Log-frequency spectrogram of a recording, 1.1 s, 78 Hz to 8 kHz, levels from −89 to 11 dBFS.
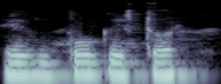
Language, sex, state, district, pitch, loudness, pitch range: Bengali, male, West Bengal, Malda, 130 Hz, -15 LUFS, 125-130 Hz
